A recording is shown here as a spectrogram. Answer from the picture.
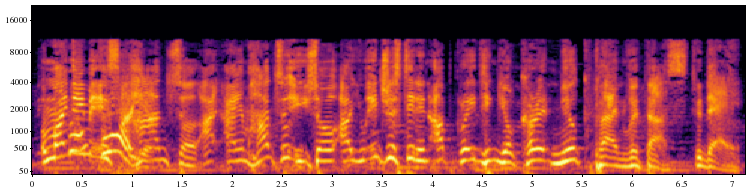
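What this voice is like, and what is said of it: Put-on accent. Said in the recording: “I guess I can drop the accent then”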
